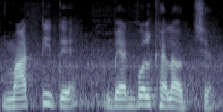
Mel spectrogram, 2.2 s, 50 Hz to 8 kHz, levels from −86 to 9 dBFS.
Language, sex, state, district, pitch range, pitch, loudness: Bengali, male, West Bengal, Alipurduar, 155-200 Hz, 160 Hz, -18 LUFS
